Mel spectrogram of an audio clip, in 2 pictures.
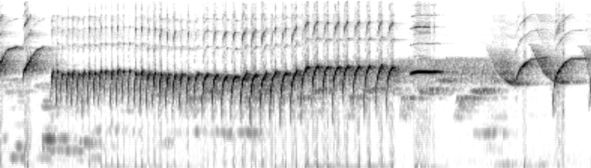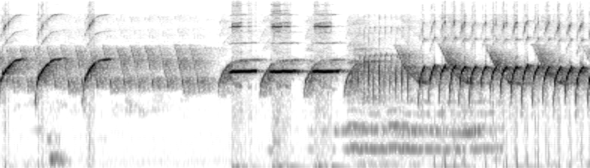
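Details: Canary singing as a master song for young learners: a long high buzzy trill, then looping slurred whistles, brief pure tones and a renewed rapid trill, all loud and clear.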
